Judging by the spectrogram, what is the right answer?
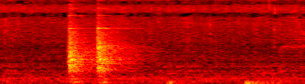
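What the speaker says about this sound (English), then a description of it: "So give that a quick toss." A turkey and cabbage stir fry is tossed in a pan, giving two quick clattering swishes of food and pan and then a couple of soft low thumps over a faint background sizzle. No voices.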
